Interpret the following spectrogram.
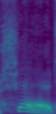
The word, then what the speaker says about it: shared: shared hard and work most brits will not pronounce the r sound but most americans will and proud of our shared european heritage we have shared in the heights of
